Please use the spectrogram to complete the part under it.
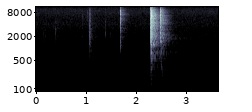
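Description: A plastic wire connector snaps and clicks.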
